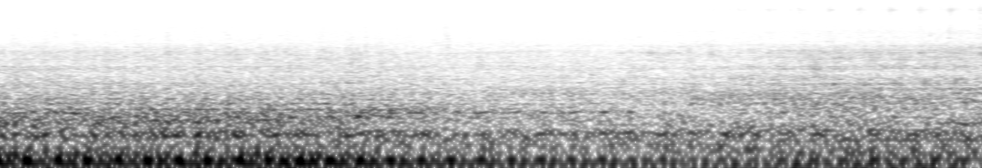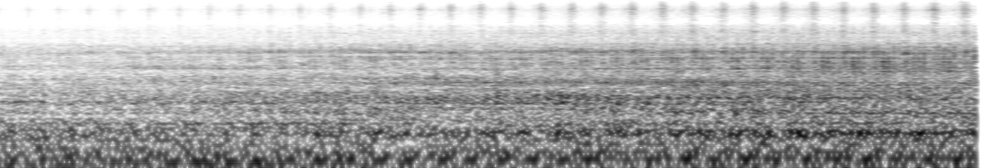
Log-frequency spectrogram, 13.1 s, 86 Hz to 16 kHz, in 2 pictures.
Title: Cummins ISX ISX15 compression leak to the exhaust internal engine failure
